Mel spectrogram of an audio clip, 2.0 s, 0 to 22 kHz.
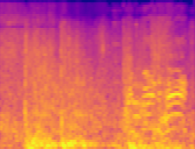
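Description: Broadside ship cannons in Assassin's Creed 4 Black Flag boom in a dense volley, heavy blasts layered over shouting voices and battle noise.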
